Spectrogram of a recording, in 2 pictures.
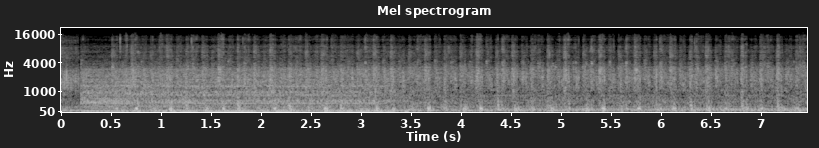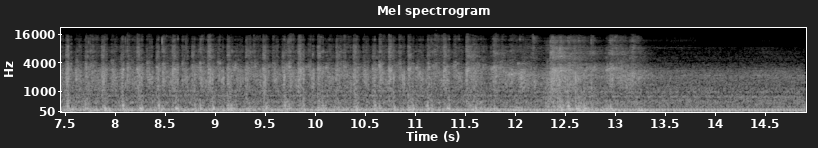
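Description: A car's windshield wiper motors whir and grind continuously in a steady mechanical drone with rapid repetitive clatter, loud and close, a slight shift near the end.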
